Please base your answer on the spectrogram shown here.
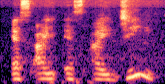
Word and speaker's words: sisig: well, that's the way it's spelled, isn't it? SIG. SISIG.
